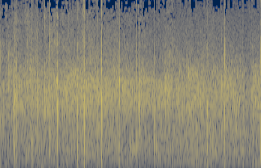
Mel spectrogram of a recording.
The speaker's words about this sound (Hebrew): אנחנו מאוד שמחים שבאתם, תודה לכם, קודם כל כפיים על זה.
